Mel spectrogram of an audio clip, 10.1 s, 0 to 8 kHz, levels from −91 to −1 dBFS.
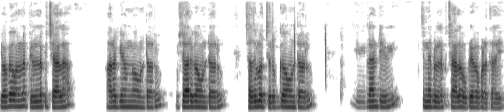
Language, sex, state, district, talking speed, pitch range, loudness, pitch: Telugu, male, Telangana, Nalgonda, 100 wpm, 140-160 Hz, -21 LUFS, 150 Hz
